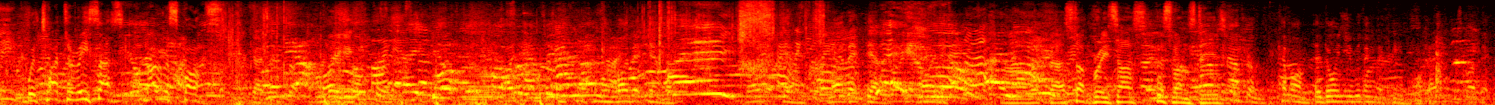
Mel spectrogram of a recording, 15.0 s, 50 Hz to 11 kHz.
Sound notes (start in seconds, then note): 2.3 clamoring, moaning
